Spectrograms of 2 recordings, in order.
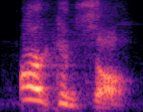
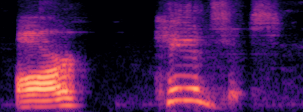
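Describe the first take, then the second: First: The word ends with a saw sound. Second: The word ends like the name Kansas. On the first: This is how people actually say it. "they pronounce it Arkansas" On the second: This is how the spelling suggests it sounds. "it looks like our Kansas"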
